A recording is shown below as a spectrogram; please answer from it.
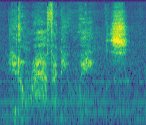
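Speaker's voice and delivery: whispered, hushed, soft, very quiet ASMR voice. Speaker voices a yokai answering questions, in an ASMR-style whisper. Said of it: "This is this is the A S M R yokai".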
